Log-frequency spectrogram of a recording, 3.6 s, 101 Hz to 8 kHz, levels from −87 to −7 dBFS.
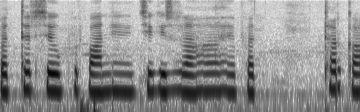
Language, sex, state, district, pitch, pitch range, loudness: Hindi, female, Chhattisgarh, Sukma, 225 Hz, 220-230 Hz, -20 LUFS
